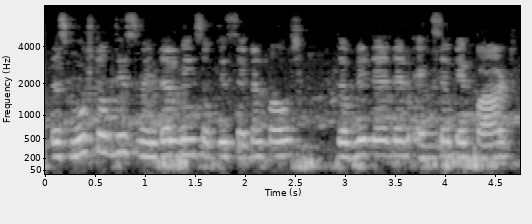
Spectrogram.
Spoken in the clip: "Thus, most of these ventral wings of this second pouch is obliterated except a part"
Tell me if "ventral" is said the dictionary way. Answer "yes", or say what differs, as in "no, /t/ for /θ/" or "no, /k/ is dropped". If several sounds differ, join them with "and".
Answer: no, /ɹ/ is dropped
